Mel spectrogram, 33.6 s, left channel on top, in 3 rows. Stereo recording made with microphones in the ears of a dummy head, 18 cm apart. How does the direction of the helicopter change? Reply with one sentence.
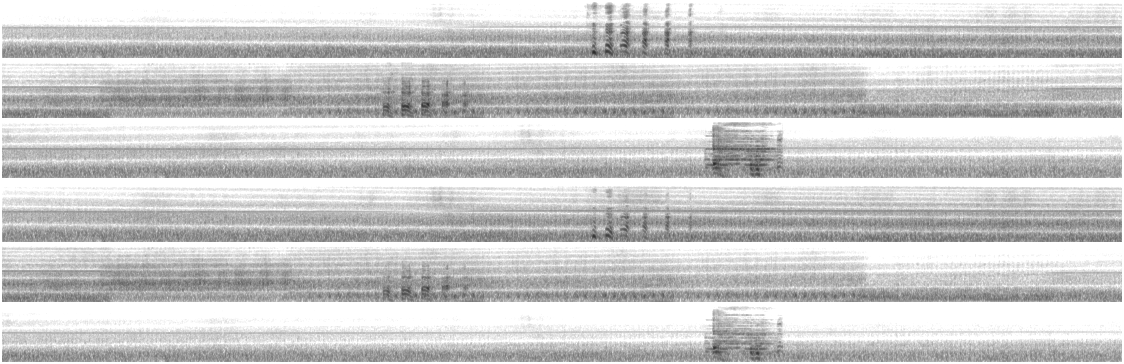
You can hear the helicopter move from right to left.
